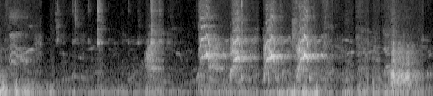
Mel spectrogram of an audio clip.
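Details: Dogs playing at a dog park, where a Husky and a German Shepherd chase a German Shorthaired Pointer; a run of four sharp, harsh barks about half a second apart, with fainter yelps, background voices and low outdoor rumble.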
